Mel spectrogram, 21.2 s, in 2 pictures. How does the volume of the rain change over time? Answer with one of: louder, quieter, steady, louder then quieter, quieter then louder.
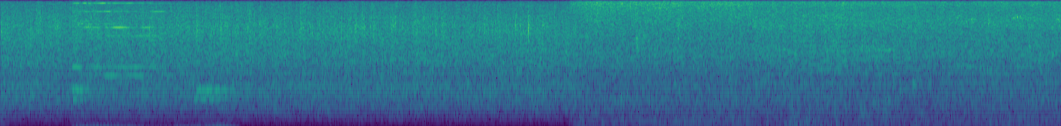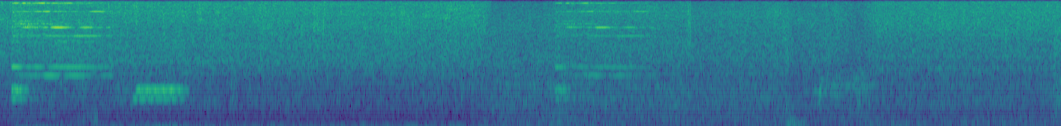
steady.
